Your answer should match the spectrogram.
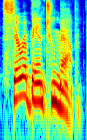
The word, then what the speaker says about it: Seribantumab: Seribantumab. And I'm emphasizing that last syllable, mab, because M-A-B, when you see it spelled out, that is a suffix at the very end of the drug name.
